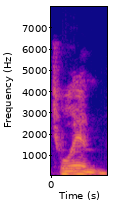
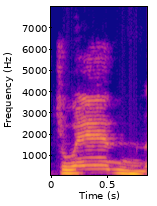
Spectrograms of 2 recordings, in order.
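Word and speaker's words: Quan: Ah Q U A Q U A N pero hindi kuhan ang pronunciation. Oo ang pronunciation Chwen Chwen.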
